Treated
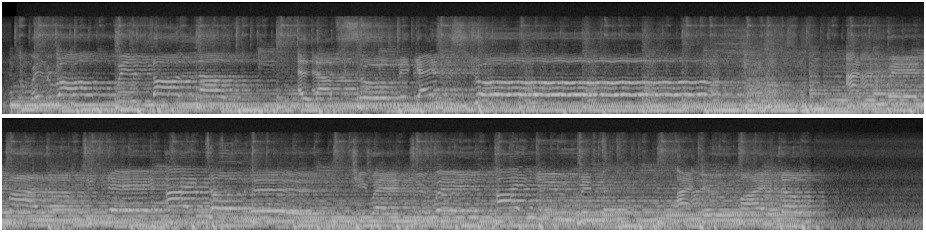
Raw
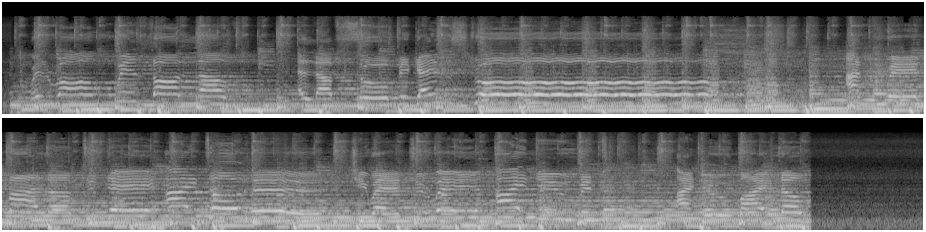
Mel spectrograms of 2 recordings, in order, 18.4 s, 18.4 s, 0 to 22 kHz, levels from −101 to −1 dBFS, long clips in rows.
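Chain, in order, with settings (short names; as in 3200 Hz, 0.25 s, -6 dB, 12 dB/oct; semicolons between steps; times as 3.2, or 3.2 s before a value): compressor 5:1, threshold -31 dBFS, peak gain reduction 11 dB; lo-fi delay 0.141 s, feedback 35%, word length 10-bit, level -7 dB; gain +2 dB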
